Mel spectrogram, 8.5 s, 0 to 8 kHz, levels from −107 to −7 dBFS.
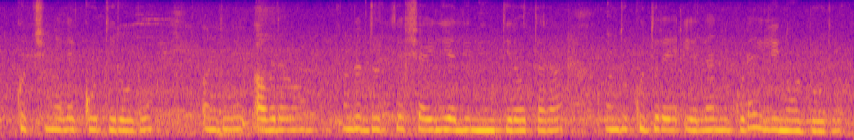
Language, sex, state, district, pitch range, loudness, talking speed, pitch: Kannada, female, Karnataka, Gulbarga, 225-240 Hz, -27 LUFS, 110 wpm, 235 Hz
